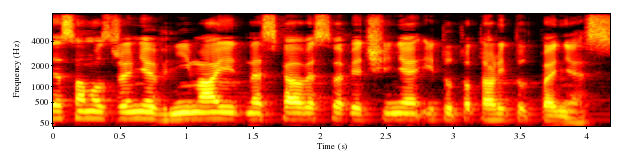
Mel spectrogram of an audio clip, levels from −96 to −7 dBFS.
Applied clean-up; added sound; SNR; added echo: classical method log-MMSE.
